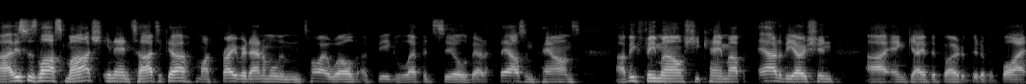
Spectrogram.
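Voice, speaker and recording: The man talks fairly quickly in an Australian accent. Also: medium pitch for a man, fairly even intonation, quiet background. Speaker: cruise company sales director. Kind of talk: webinar sales presentation. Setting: online webinar. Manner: casual, hesitant with fillers.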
